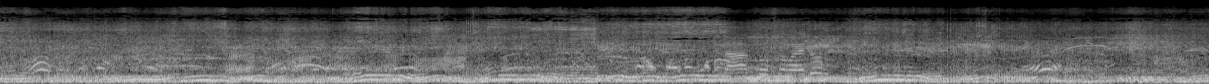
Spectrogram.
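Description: Several dirt-bike engines revving together, their pitch rising and falling over and over.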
